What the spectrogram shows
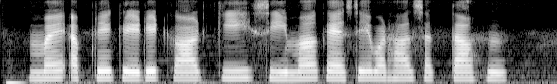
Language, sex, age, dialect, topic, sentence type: Hindi, female, 25-30, Awadhi Bundeli, banking, question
